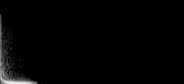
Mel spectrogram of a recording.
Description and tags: Punch Throat Kick
This is a hard one hit kick. 2 kick sounds have been manipulated with EQ and effects, but not over processed, put together into one. So what you end up with is a clean kick that you can hear and feel. Rendered in FL Studio.
Harsh, Industrial, Metal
